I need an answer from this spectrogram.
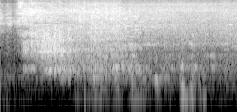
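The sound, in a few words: pouring water into pan with golden onions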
